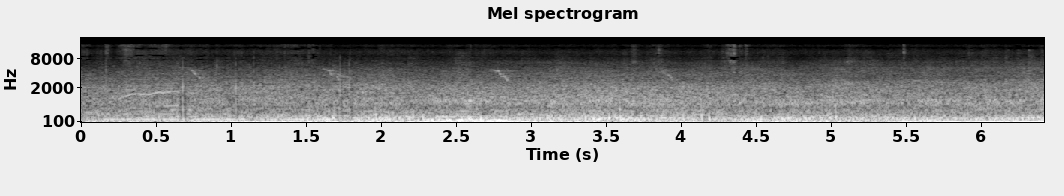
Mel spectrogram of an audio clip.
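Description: Low steady outdoor rumble with a few faint, short high chirps.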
